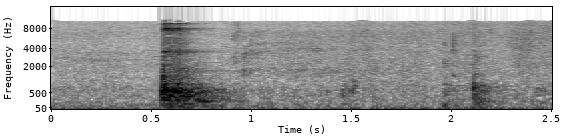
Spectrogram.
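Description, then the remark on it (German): A wine glass clinks once with a sharp, bright strike that rings out briefly, followed by a couple of faint, softer knocks. No one speaks. “So, Glas mal nicht verdötzeln.”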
